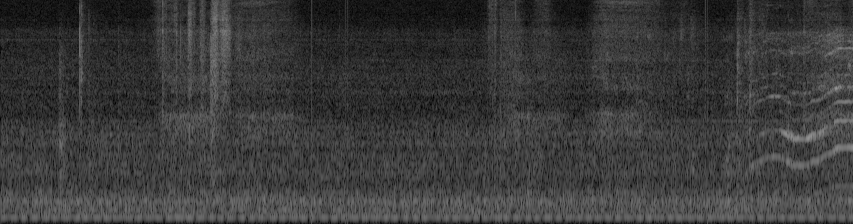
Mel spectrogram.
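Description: Several cats meowing in short, wavering cries scattered over a steady indoor hum, fairly faint and intermittent, with a few sharp knocks in between.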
